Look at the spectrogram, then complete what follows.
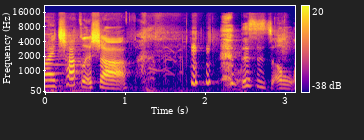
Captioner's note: laughs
